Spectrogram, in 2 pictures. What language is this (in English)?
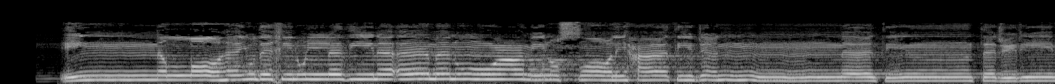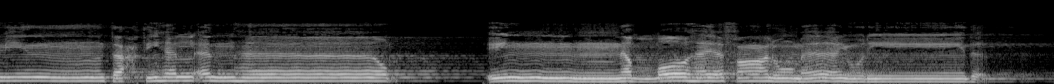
Arabic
